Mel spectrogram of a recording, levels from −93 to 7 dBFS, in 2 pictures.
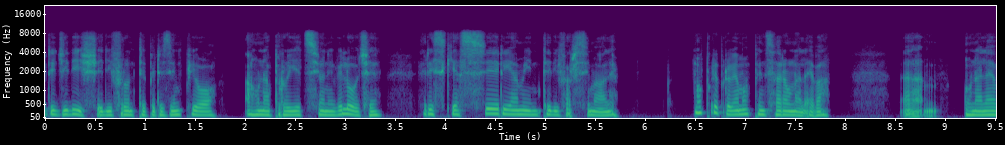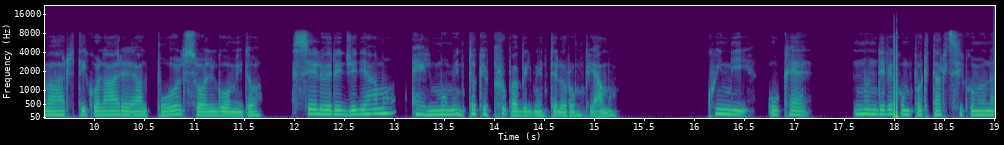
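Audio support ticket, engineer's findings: Short concealed packet loss, 6.65–6.69 s, just before "proviamo a pensare a". Brief smear/wobble where about 20 ms of audio arrived too late for the decoder and about 16 ms was synthesised from the preceding sound, then cross-faded back into real signal. Probable component: network/jitter buffer feeding the Opus receiver. Spectrogram: preceding sound stretched for a few frames, slightly blurred onsets, all under the roughly 8 kHz ceiling of the call path. Waveform: preceding sound continued, no gap.

Invalid numbers at full scale, 18.01–18.03 s, right after "non deve". Very loud bang; the signal sits pinned at one extreme for about 23 ms, which fits a 1024-sample processing block whose calculation produced infinite or invalid values clamped to the rail. Probable component: DSP stage upstream of output. Waveform: flat rectangular slab far beyond the speech peaks with vertical edges. 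Spectrogram: full-height broadband stripe at both edges, nothing between.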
